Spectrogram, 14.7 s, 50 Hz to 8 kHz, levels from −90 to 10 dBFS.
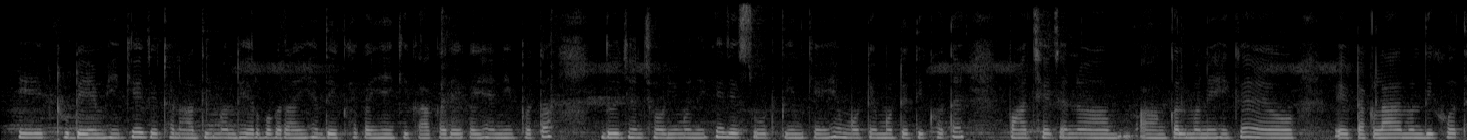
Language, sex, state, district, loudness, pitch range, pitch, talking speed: Chhattisgarhi, female, Chhattisgarh, Jashpur, -41 LUFS, 215-230 Hz, 220 Hz, 205 wpm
